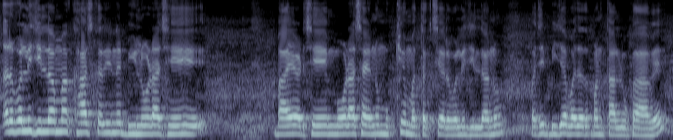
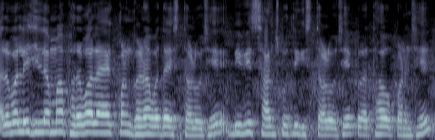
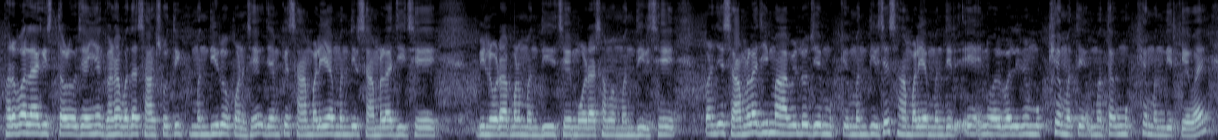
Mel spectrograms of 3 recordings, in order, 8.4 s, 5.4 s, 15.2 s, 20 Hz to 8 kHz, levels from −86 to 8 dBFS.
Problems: constant background noise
